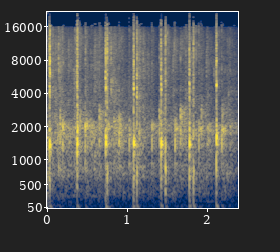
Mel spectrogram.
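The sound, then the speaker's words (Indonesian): An audience applauds the speakers of a panel discussion with steady, dense clapping, sharp claps standing out in a regular rhythm over a continuous wash of hand noise, holding at a fairly loud, even level throughout. “Boleh dong berikan tepuk tangannya untuk para narasumber kita di sini.”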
